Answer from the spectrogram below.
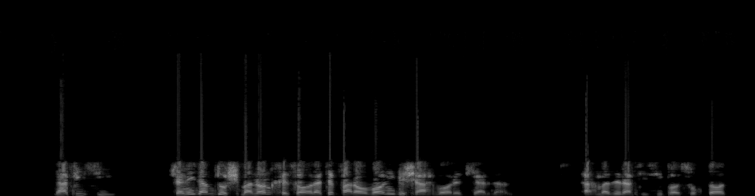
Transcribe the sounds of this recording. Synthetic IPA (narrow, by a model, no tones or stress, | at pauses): næfiːsiː | ʃeniːd̪æmd̪oʃmænɒnχe̞sɒːɾæt̪ʰe̞fæɾɒːvɒːniːbe̞ʃæhɾvɒːɾe̞d̪̥cʰæ̰ɾd̪æ̰nd̪̥̚ | æhmæd̪e̞næfiːsiːpʰɒːsoxd̪ɒːd̪̥̚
